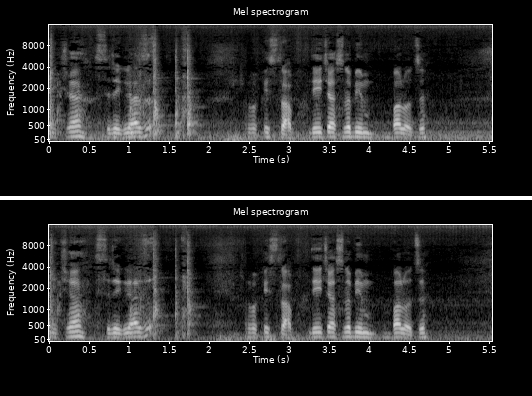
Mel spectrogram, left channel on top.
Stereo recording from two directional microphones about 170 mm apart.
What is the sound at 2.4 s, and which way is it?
Speech, centre (ahead or behind).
